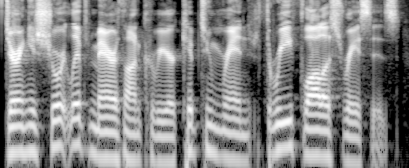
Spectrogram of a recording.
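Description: A man's voice: medium pitch, moderate pace, fairly bright tone, clean tone. A man hosting a podcast, reading a scripted newsletter as narration.

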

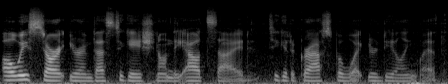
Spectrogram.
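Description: An actress as a bold female ghost hunter in a radio play, with a gravelly fry in the voice. She speaks with commanding self-assurance, over some background noise. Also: sits low, fairly even intonation, a little fast. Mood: instructive, calm. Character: bold, unflinching woman paranormal investigator.

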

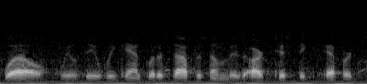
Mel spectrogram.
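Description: An actor playing an insistent, dry police detective in an old radio crime drama. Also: male voice, low voice, steady tone, fairly quick, natural voice. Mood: businesslike, wry. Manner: insistent, wry, businesslike. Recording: muffled lo-fi old radio recording.

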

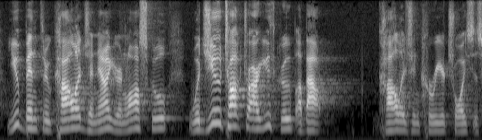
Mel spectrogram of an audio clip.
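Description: Man in his late fifties, preacher, bright forceful tone, somewhat high voice, long hall reverb. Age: 50s. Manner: earnest, rising to emphatic peaks. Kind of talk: sermon with personal testimony.

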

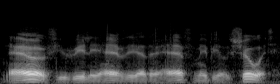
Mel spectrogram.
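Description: An actor playing a sly, gloating murderer in an old radio western, smug, distrustful and taunting. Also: male voice, sits low, brisk. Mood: sly, wary. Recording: muffled, lightly noisy vintage radio recording.

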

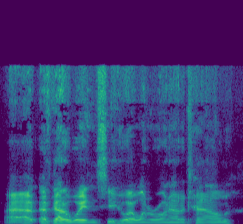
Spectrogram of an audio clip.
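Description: A man's voice: on the low side, flat delivery, very fast, fairly bright tone. A man chatting casually as a sports fan on a podcast, wry and blunt, often saying "you know".

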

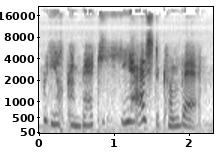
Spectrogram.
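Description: A woman's voice: sits high, animated, moderate pace, pushed and bright, slight background noise. An actress playing a frightened young girl in a vintage radio drama, tearful and pleading. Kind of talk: 1950s radio drama acting. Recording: vintage radio recording with music behind.

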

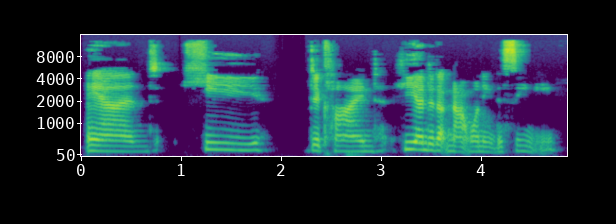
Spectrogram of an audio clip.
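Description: Low-voiced earnest woman sharing her story. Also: slow. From Ohio. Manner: earnest, soft-spoken, many "like" and "you know" fillers. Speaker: podcast guest, yoga and sound healing teacher. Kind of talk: reflective personal storytelling.

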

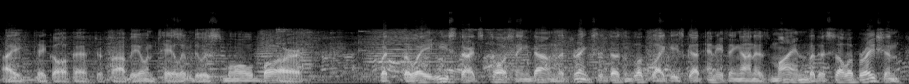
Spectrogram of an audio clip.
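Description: An actor playing a tough, wry detective in an old-time radio drama, with a hardboiled, slangy delivery. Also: male voice, deep voice, normal speed, over loud music, natural voice. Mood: dry, narrating. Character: tough, wry male American detective narrating his case. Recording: noisy, muffled vintage radio recording.

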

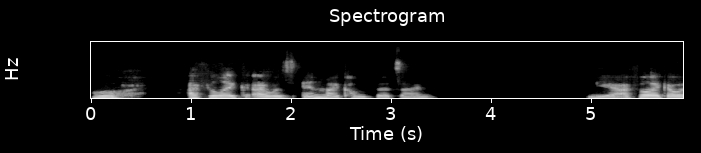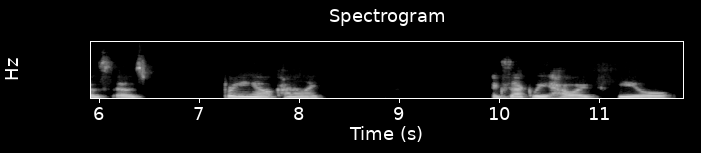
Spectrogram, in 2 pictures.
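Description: Bubbly aussie girl rambling thru an interview, low-ish voice, dry dull lo-fi sound. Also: dry recording. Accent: Australian. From Australia. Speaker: singer.

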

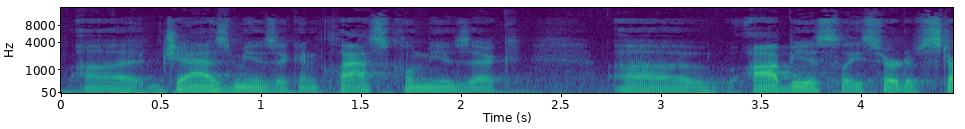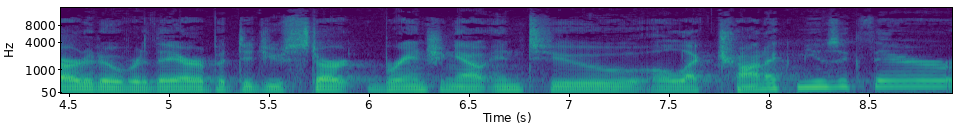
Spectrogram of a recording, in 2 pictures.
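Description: A male podcast host asks his questions in a hesitant, roundabout way, circling back with repeats and fillers before landing. His pitch sits in the ordinary middle range for a man. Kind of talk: casual interview conversation.

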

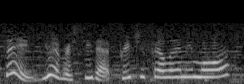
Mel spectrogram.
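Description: An actress playing a folksy, chatty diner waitress in a radio drama. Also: female voice, very high-pitched, big pitch swings, quick pace. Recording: dull radio recording, music behind.

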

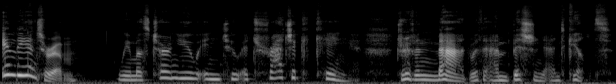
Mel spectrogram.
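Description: A stern theater director in a fiction podcast. She is a formal, exacting woman who speaks in clipped, precise sentences at a middling pitch. The sound is dry, with very little room. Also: sing-song, normal speed, a bit bright, no echo. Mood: stern, demanding. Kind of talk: audio fiction acting.

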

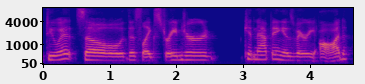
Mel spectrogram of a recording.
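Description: A woman's voice: on the low side, fairly even intonation, slow pace. A woman co-hosting a podcast in a playful, teasing chat, laughing often as she tells a true-crime story. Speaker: podcast co-host.

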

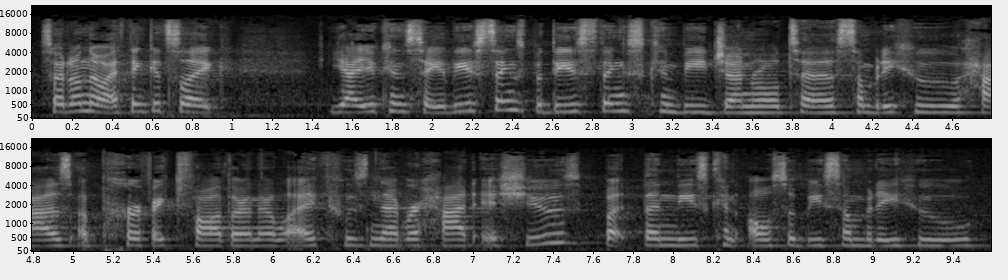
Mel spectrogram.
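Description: A woman talks at a rapid clip on a podcast panel, her voice fairly high. She rambles casually and fills her sentences with "like.". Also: little pitch movement. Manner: chatty, rambling, uses "like" a lot.

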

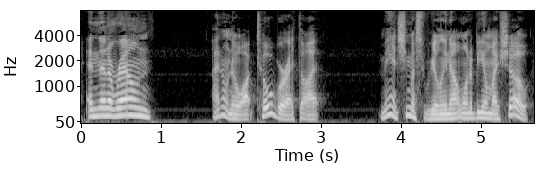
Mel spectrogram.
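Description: A man's voice: fairly high pitch, very animated, moderate pace, a little mellow, no room sound, clean studio sound. A man hosting an online talk show, chatting casually in an easygoing, self-deprecating way with fillers. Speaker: show host. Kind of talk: casual conversation.

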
